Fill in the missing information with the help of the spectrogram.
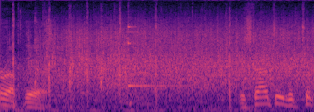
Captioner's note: audience applauding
